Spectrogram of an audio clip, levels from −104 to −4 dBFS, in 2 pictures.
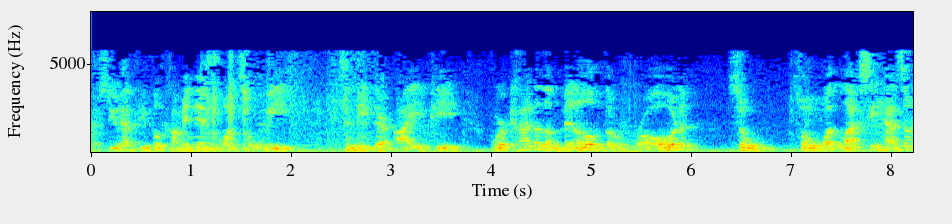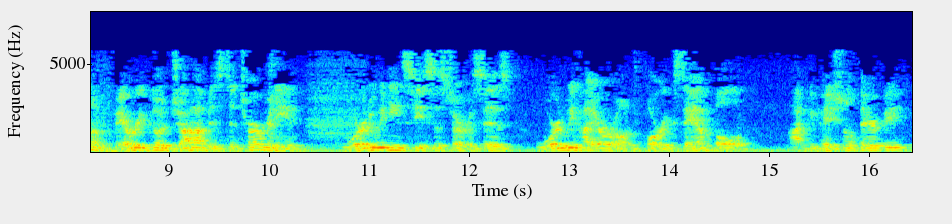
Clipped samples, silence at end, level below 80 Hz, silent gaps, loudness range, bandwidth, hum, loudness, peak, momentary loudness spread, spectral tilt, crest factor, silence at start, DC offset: under 0.1%; 0 s; -58 dBFS; none; 3 LU; 6 kHz; none; -38 LUFS; -20 dBFS; 10 LU; -5.5 dB/octave; 18 dB; 0 s; under 0.1%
